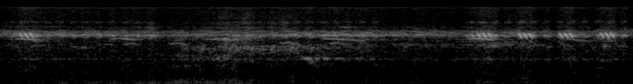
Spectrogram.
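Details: Cricket in a Timor village at daybreak, Ki'e, NTT: one high chirp, a pause filled with low rustle and faint birds, then four crisp chirps spaced roughly a third of a second apart.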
